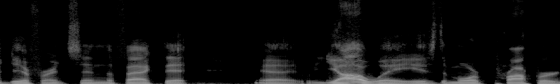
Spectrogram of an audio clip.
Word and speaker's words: Yahweh: Yes, by the technicalities of it, it should be Yahweh. But after so long, when we have used Jehovah with that mispronunciation of it, it becomes an accepted pronunciation.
